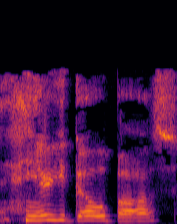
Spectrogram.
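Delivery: pathetic, high-pitched dweeb voice. Rehearsing a scene, handing the boss his coffee, in a high-pitched dweeby Agent Falcon voice. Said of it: "more high-pitched".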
